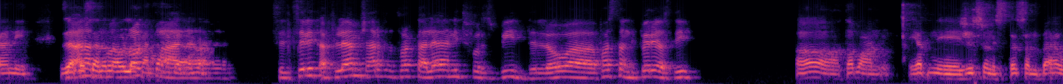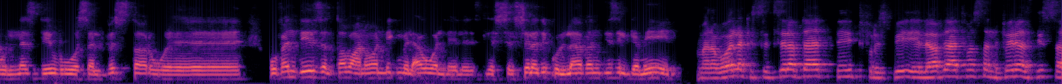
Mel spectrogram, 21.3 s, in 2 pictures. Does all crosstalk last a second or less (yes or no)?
no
